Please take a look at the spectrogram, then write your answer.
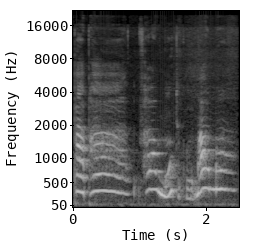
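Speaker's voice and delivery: lightly voiced high toddler syllables; baby babbling. Mother imitates her toddler son's babble, high baby voice. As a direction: coo the syllables like a baby trying to talk. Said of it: "ele falava bastante sílaba".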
